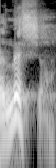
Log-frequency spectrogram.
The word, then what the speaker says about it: Elisha: Case in point, Elijah and Elisha, or Elisha is a better way of pronouncing it.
